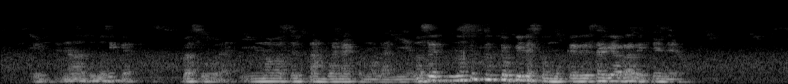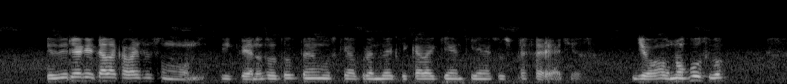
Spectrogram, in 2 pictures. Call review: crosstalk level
none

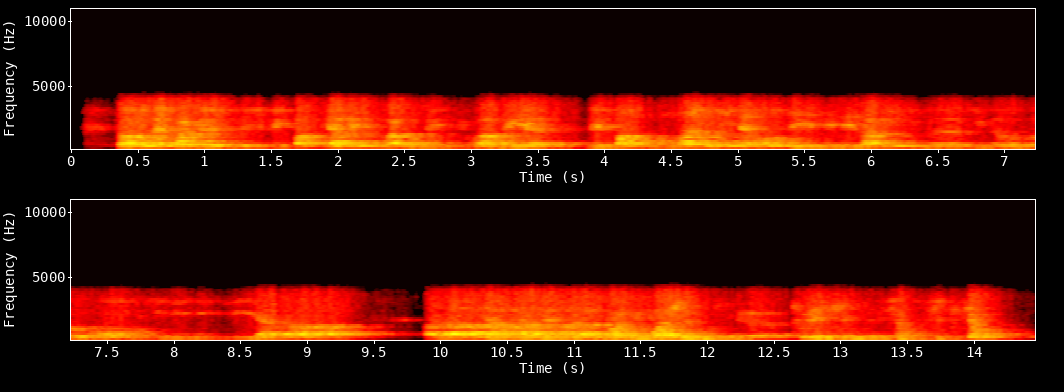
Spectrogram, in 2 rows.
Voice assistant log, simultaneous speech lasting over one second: present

